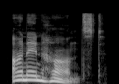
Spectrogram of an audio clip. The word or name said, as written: unenhanced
